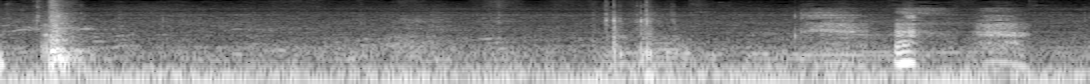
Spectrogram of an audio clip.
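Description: A steady low hum in the background, with a few light clicks and knocks as small lidded glass jars are handled; a woman's voice is heard briefly near the end.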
